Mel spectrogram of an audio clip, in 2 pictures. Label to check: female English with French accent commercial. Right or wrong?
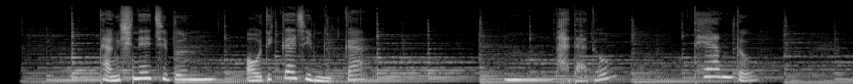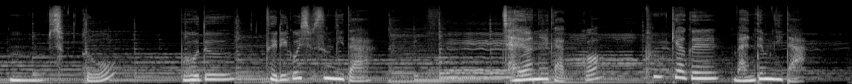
Wrong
